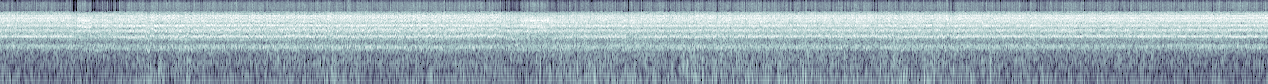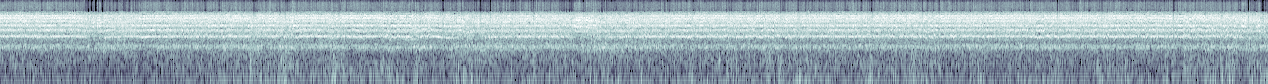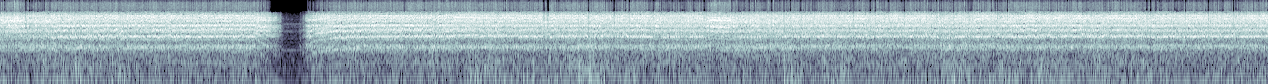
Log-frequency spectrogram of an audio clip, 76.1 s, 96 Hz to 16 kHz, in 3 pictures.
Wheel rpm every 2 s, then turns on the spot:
230, 220, 210, 210, 210, 220, 230, 230, 230, 230, 240, 230, 230, 230, 230, 230, 220, 220, 230, 230, 230, 230, 230, 230, 230, 220, 210, 200, 100, 210, 230, 230, 230, 230, 230, 230, 230, 230.
none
